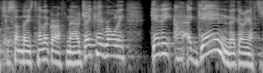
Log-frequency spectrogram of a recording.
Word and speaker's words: Rowling: It's museums cancels JK Rowling over super hateful trans views. Okay, and her name's Rowling, by the way. Rhyme with bowling.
